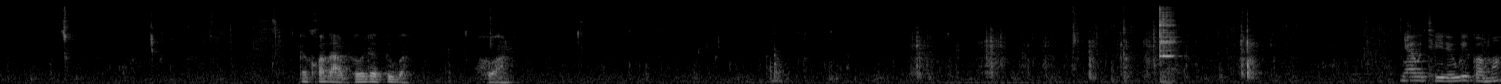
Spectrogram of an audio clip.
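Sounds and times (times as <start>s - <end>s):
chewing and biting: 4.5s - 14.0s.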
